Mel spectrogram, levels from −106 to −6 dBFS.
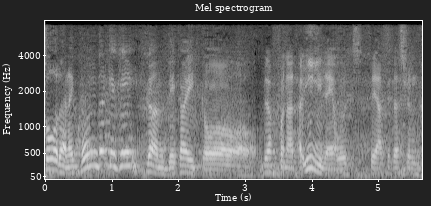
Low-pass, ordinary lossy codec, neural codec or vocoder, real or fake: none; none; codec, 16 kHz, 1.1 kbps, Voila-Tokenizer; fake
